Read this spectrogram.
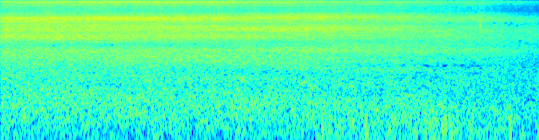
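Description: Water rushes and splashes over a weir.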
